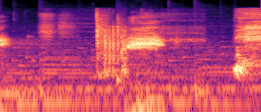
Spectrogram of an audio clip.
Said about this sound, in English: I cast Minor Illusion to make it look like there are crows that just start cawing at him.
